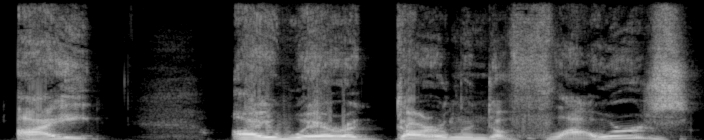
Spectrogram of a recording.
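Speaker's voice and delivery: loud, high indignant cry; outraged disbelief. A narrator's reading. Thor hearing he must wear flowers, outraged. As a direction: splutter it as an affronted warrior.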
